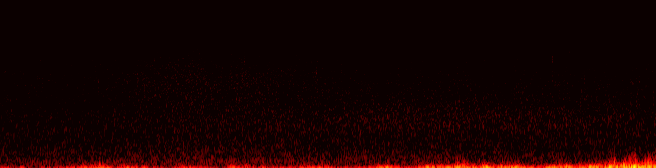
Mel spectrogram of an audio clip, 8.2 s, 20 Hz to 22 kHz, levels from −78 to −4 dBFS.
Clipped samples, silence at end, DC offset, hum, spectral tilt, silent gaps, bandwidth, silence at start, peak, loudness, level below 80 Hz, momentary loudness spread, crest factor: under 0.1%; 0 s; under 0.1%; none; -5 dB/octave; none; 15 kHz; 0 s; -20 dBFS; -48 LUFS; -42 dBFS; 17 LU; 22 dB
